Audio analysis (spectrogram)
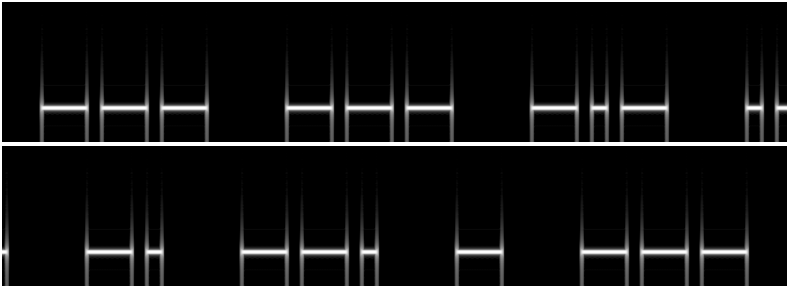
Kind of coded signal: Morse code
